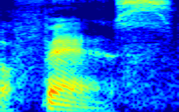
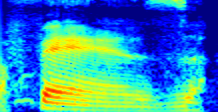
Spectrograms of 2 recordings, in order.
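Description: First: "fans" with a hissed voiceless s, "fanss"; 错误读法. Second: "fans" ending in a buzzing voiced z, "fanz"; 词尾浊化. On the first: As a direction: wrongly end "fans" on a sharp s, no buzz. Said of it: "不能叫fans". (把"fans"词尾错读成清音s，不带浊音) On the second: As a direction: voice the final consonant of "fans" as z. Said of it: "发浊化". ("fans"词尾发浊音z) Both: Shown as a demonstration.

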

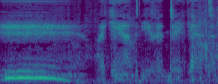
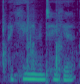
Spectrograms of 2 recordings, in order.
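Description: First: Slow awed whisper after a gasp; gasp, then breathe it out slowly; overwhelmed, hushed delight. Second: Said in the usual way. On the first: Real, not acted. Overwhelmed by the pen.

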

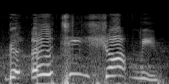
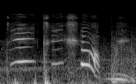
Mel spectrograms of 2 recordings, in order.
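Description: First: Said in the usual way. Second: Very high, squeaky silly voice. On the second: Pretend. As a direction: squeak it out like a cartoon. Same words repeated in silly voice.

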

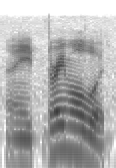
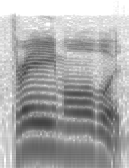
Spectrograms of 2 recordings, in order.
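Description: First: Said in the usual way. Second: "three" stretched and leaned on, slowly; slow stress on three. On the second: Shown as a demonstration. Counting wood needed for a build, slow stress on "three". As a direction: spell out "Three more wood" slowly, weight on "three".

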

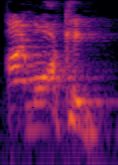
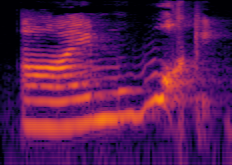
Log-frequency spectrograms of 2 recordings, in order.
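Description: First: High, loud, quick irritated burst; snapping. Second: Slow, loud, drawn-out grumble; grumpy bird. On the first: Grumpy Bird answering Raccoon, loud high snap. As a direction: snap it back at full pitch. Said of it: "snapped Bird". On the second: Grumpy Bird answering Rabbit, loud drawn-out grumble. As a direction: stretch it out loudly in irritation. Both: Acted.

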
